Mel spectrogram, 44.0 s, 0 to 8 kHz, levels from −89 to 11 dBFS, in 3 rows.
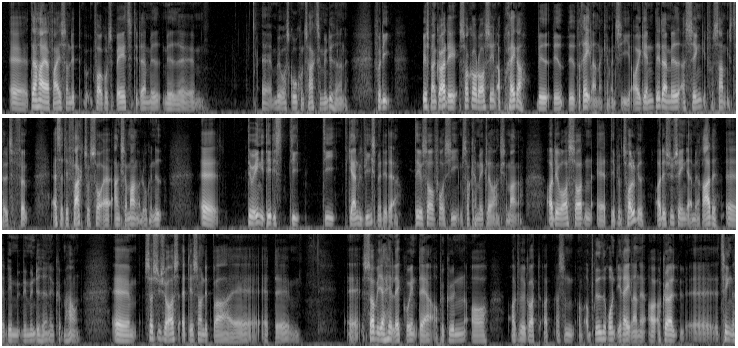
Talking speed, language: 205 wpm, Danish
